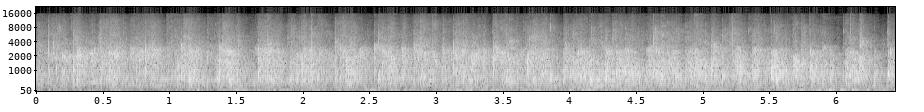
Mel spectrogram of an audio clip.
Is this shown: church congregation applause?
yes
